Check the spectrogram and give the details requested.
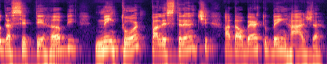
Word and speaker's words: Adalberto Bem Haja: estamos recebendo CEO da CT Hub mentor palestrante Adalberto Ben Raja pronunci correto corretíssimo Muito obrigado sua presença aqui tá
